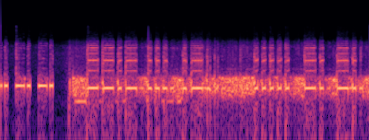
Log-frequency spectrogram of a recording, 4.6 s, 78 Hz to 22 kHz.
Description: Morse code, heard as a keyed tone, about 25 wpm, 1900 Hz, with radio noise. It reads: QSA 5NN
